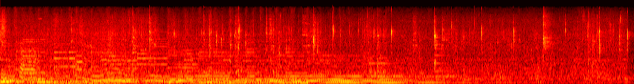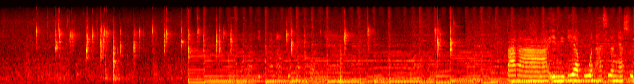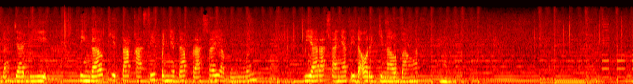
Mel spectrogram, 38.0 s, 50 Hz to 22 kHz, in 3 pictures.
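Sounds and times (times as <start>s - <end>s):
background music: 0.0s - 9.8s, 16.5s - 38.0s
hot oil sizzling and crackling: 0.0s - 38.0s.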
